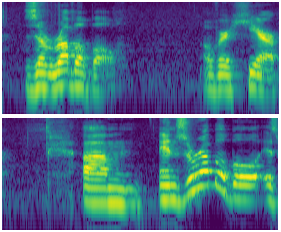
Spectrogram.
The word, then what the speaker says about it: Zerubbabel: Zerubbabel. That's how my teachers used to pronounce it when we were in Sunday school, and we always used to have fun with that.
